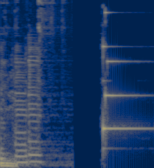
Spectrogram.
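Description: Intro music with a strong bass line cuts off about a second in. After a short silence, a single bright chime strikes and rings out, fading slowly.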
